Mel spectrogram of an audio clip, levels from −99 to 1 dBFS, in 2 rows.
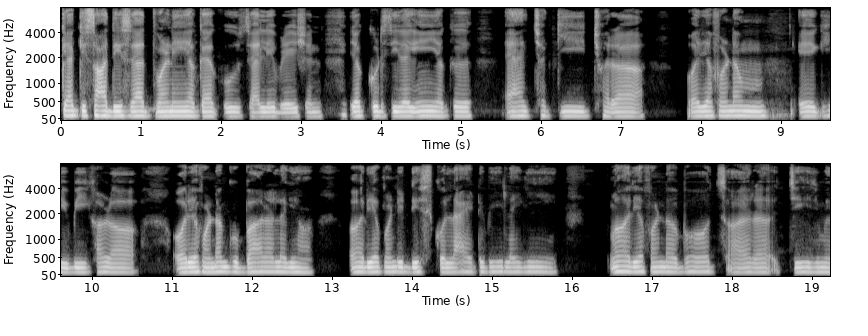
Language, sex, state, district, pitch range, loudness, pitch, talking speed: Garhwali, male, Uttarakhand, Uttarkashi, 120-125 Hz, -18 LUFS, 120 Hz, 125 wpm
